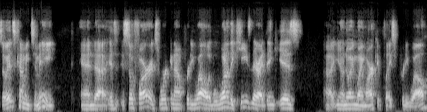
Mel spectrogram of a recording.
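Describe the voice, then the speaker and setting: A man is speaking here. His pitch is medium and his pace fairly quick. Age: 60s. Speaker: real estate investor, program student. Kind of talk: interview. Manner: halting, many fillers.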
